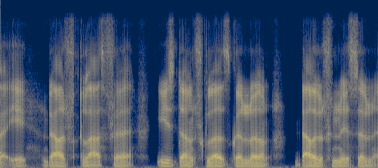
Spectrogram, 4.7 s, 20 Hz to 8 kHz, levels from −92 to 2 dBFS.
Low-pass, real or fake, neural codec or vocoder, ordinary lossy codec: 7.2 kHz; fake; autoencoder, 22.05 kHz, a latent of 192 numbers a frame, VITS, trained on many speakers; none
